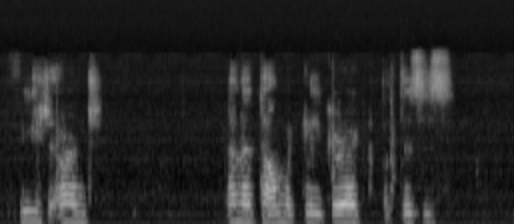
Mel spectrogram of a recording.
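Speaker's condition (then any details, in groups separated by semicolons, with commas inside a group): Quadriplegic cerebral palsy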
